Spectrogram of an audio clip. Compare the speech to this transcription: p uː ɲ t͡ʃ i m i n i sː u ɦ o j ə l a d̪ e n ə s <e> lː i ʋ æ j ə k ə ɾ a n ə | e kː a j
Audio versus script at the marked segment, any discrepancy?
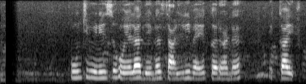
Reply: yes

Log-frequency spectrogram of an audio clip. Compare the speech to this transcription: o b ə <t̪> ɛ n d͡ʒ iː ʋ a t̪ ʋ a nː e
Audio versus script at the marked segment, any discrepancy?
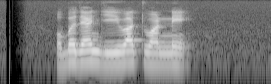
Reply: yes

